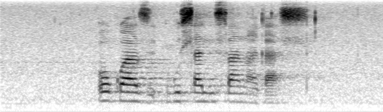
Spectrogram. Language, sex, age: Zulu, female, 20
